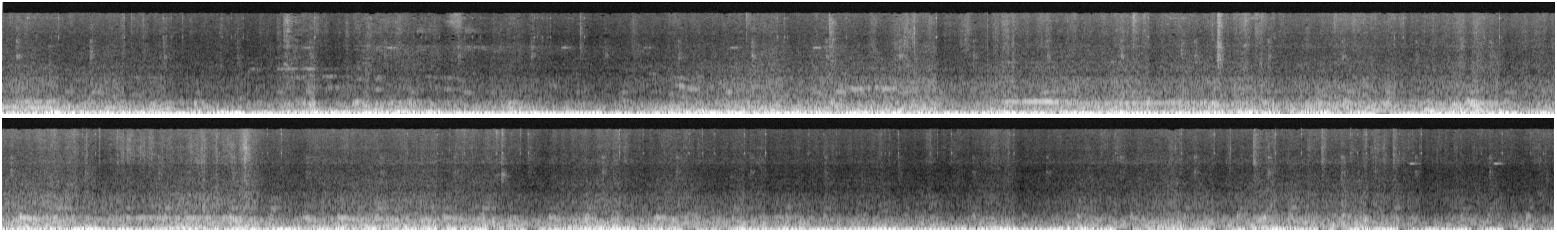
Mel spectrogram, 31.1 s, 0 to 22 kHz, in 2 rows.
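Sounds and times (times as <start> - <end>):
bus engine and road rumble: 0.0 - 31.0.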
